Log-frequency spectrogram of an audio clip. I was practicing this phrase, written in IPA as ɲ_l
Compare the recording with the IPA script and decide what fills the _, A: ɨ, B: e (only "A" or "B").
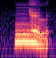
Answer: B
